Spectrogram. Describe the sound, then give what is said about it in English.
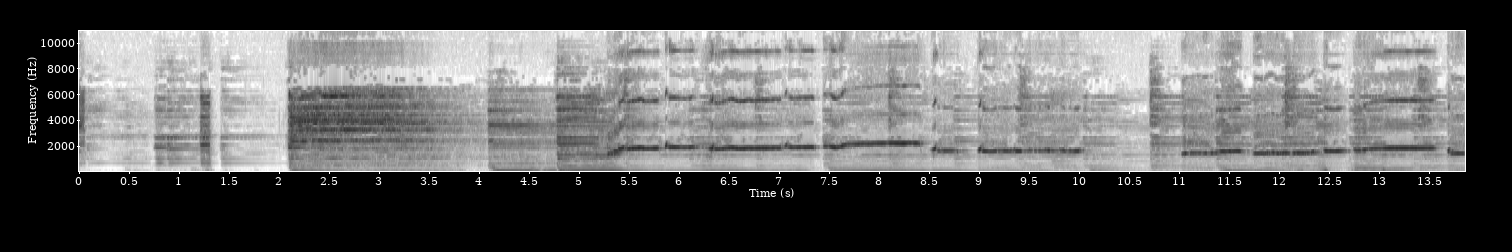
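A man whistles with his throat rather than his lips: a thin, high wavering melody over a low buzzing drone, held almost continuously for about fourteen seconds with brief breaks. It is loud, with no talking. “But he's not whistling with his lips. He's whistling with his throat.”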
